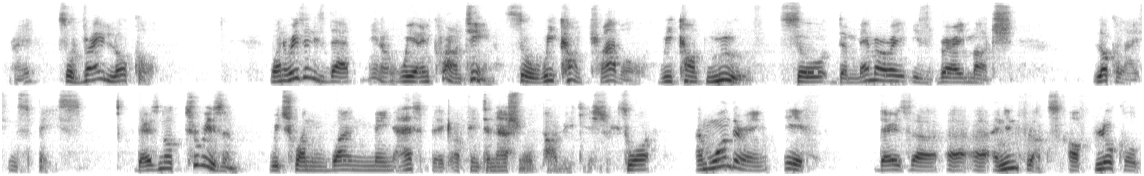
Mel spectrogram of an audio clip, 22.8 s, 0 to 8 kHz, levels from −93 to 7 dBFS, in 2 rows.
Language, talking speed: Portuguese, 140 wpm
